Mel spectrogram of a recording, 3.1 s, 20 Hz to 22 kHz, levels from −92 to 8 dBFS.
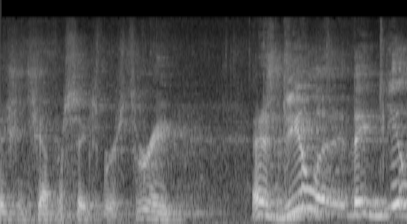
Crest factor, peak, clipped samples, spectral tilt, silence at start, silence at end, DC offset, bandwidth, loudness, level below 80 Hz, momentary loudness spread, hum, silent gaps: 18 dB; -2 dBFS; under 0.1%; -5 dB/octave; 0 s; 0 s; under 0.1%; 15.5 kHz; -19 LUFS; -50 dBFS; 15 LU; none; none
